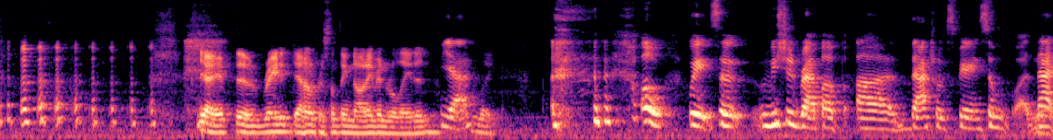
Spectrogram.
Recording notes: We had some issues with the microphone audio and had to use camera audio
